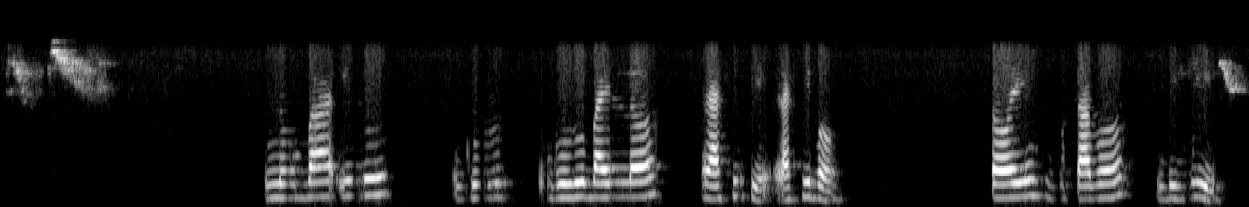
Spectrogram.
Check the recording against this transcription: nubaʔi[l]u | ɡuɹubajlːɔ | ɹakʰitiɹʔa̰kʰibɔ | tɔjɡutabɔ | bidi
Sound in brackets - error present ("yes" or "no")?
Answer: no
